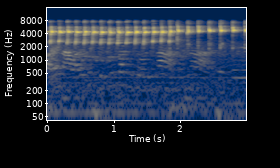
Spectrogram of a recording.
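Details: Lovebird giving a fast series of sharp, high chips, evenly repeated about five per second, each note clipped and bright, with faint lower murmurs beneath.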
